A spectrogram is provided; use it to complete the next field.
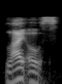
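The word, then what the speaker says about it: Laios: uh Le Leos lios I wrote down his name so I remember how to pronunciate it it's Li lios lios being yelled at by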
